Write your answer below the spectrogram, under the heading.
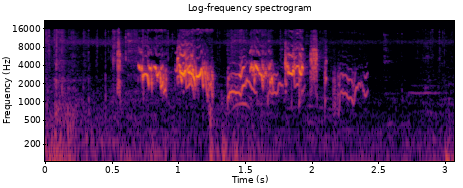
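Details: Two pet budgies singing and chattering together; a rapid run of scratchy, bright warbles and twisting chirps, busy and high, with brief sliding notes near the end and soft wing flutter.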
